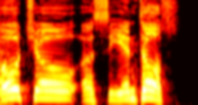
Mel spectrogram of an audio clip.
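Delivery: attempted Spanish accent. Saying the Spanish word for seats aloud, trying a Spanish accent. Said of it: "now he's trying to have an accent and everything".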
